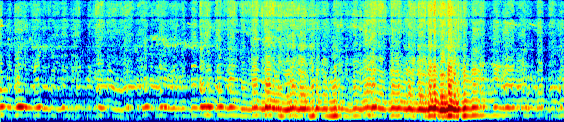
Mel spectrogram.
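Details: Drone fly (Eristalis tenax) laying eggs, producing a steady low droning buzz with layered harmonics that swells louder toward the end.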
